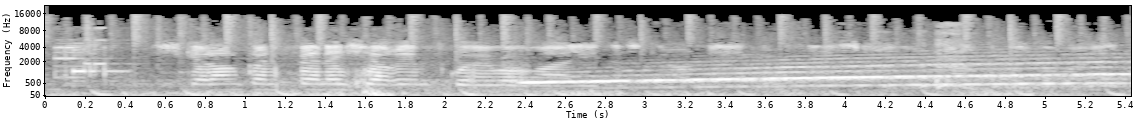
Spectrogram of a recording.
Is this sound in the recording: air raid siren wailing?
yes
